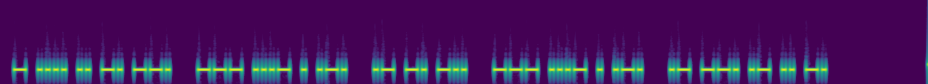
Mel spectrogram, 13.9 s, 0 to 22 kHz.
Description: Morse code, heard as a keyed tone, about 20 wpm, 700 Hz. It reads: THING OVER AND OVER AGAIN
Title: Sets of 8 Words - 20wpm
